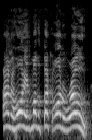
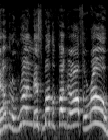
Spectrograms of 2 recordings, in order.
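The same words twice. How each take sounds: First: High, loud blurted line; mock yelled line. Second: High, loud threat yelled from the car; mock yell. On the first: Stuntwoman reenacting her mistaken yell, high and loud. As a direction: yell the wrong line at the driver. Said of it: "That's not what I was supposed to say". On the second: Driver reenacting the scripted threat, yelled high and loud. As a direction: shout it like you mean to ram him. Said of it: "I was supposed to say".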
